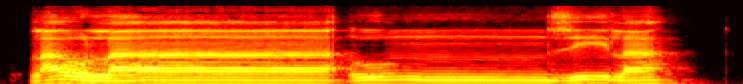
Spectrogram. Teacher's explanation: karena bertemu dengan huruf alif di kata yang berbeda maka menjadi mat jaiz munfasil dibaca panjang boleh 5 boleh 2 harokat. Nun sukun bertemu dengan huruf za, bacaan ikhfa, dibaca samar-samar.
